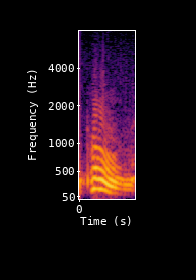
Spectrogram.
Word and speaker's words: pone: But I think, Bill, it's probably because of that good Kentucky corn pone, of which I've had some of late. Corn what? Corn pone. Oh. You spell it P-O-N-E.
